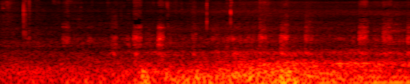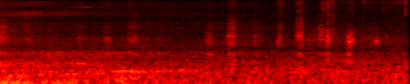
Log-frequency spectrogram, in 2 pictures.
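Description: A dog panting with its mouth open, louder from about two seconds in and easing off in the second half.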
